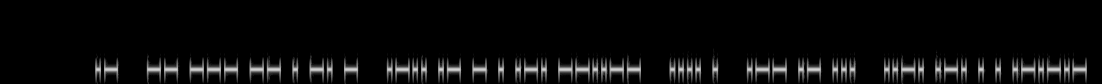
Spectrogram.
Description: Morse code, heard as a keyed tone, about 28 wpm, 700 Hz. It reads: A MOMENT LATER, HE WAS FREE.
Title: Sentences from Top 1000 Words - Review Part 4 - 28wpm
